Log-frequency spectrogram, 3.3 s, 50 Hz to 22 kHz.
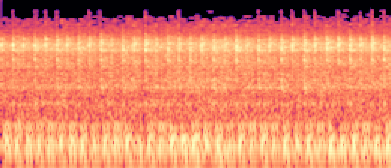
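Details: Alfa 110 moped, small single-cylinder idling after crankshaft replacement: irregular metallic knock about two to three per second over the exhaust beat; engine knock, cause unknown.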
